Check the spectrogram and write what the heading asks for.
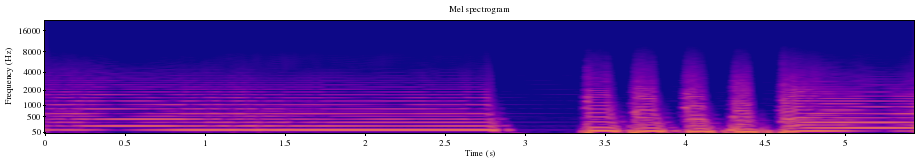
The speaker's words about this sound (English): heavy moog that's bouncing. Like, can you play that? Yeah, just solo like that moog. I love that. Blah, blah, blah, blah. Actually, that was the Voyager next door.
